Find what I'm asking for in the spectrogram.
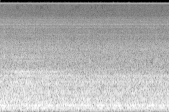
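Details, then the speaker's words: Server with a noisy cpanel-server processor fan; this clip is the first server, for comparison. A steady, even rush of air with a soft low hum: a fan running nice and smooth, how it should be, unlike the ticking fan. "if I go to this server which is my first server and I listen to this server you'll hear a fan that's nice and smooth and"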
